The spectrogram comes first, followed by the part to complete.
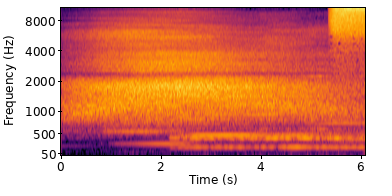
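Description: Ambient electronic soundscape: a steady wash of noise with long, held bell-like drone tones that come in about two seconds in, and a short burst of high hiss near the end.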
